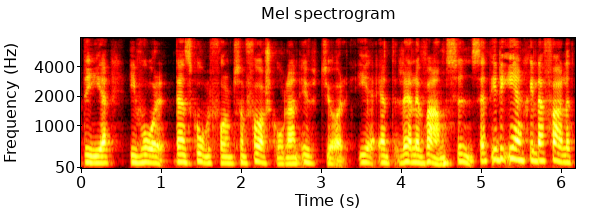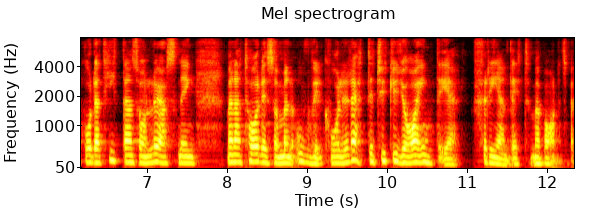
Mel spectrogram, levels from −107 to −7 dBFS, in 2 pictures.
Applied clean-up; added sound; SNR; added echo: neural mask model DeepFilterNet 3.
